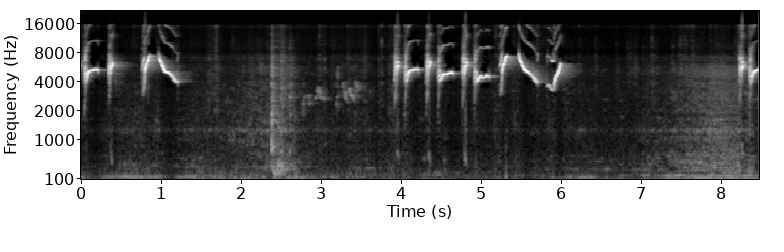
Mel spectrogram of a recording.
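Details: Kolibri muncang sunbird, a lure recording meant to provoke a silent bird into singing: bursts of very high, sharp chirps with quick falling sweeps, given in a rapid run near the middle after a single early pair, over faint background hum.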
